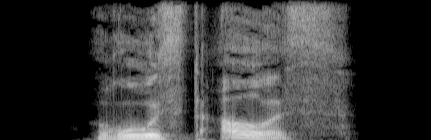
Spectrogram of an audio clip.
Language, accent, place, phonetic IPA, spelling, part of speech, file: German, Germany, Berlin, [ˌʁuːst ˈaʊ̯s], ruhst aus, verb, De-ruhst aus.ogg
- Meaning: second-person singular present of ausruhen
